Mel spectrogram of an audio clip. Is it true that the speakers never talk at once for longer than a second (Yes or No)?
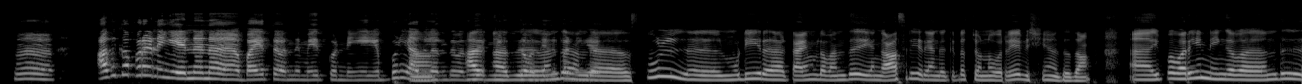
No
